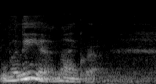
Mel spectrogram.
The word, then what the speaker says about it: linea nigra: Now, the next thing I wanted to talk to you guys about is the Linea nigra. I've also heard it pronounced as Linea nigra, but that is the line that develops on your tummy during pregnancy, and it's due to hormonal changes.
